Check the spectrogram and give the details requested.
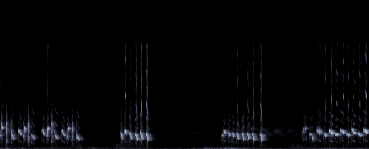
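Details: Rival-calling lure of a yellow-vented bulbul: four separate phrases of rapid, slurred chattering notes, each about a second long with pauses between, one accompanied by a low rumbling noise.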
